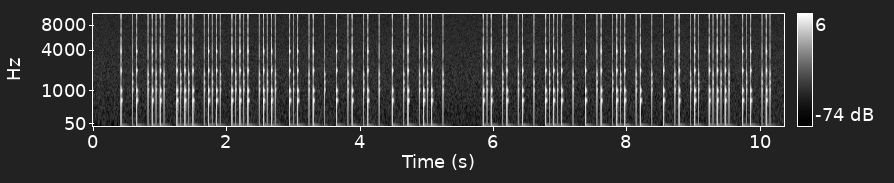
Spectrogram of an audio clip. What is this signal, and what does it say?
Morse code (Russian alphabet), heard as a telegraph sounder, hand-sent with a paddle, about 20 wpm. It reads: ЗЭЭВОЩ ЙУЪГСР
